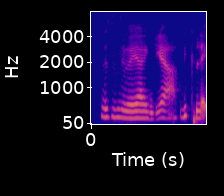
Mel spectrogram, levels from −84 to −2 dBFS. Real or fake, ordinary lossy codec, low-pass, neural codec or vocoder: fake; none; none; codec, 16 kHz, 1 kbps, X-Codec, HuBERT features, trained on balanced general audio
